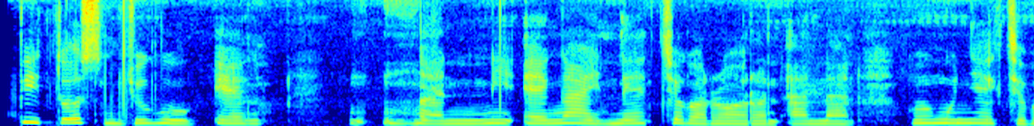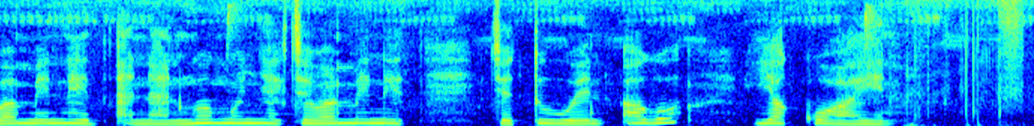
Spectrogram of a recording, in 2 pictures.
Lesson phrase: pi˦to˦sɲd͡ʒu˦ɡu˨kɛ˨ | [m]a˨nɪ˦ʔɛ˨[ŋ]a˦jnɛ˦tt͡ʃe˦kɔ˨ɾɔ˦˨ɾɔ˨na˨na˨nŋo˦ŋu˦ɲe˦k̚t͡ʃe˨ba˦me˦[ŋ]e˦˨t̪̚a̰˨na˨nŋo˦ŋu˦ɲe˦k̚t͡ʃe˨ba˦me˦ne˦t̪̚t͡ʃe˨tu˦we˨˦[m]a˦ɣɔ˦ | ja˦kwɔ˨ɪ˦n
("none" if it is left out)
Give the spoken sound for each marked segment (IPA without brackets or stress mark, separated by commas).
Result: ŋ, ŋ, n, n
